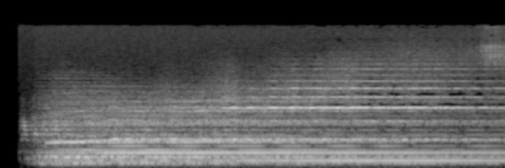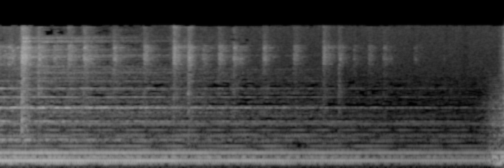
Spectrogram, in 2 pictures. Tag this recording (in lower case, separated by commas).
music, theremin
